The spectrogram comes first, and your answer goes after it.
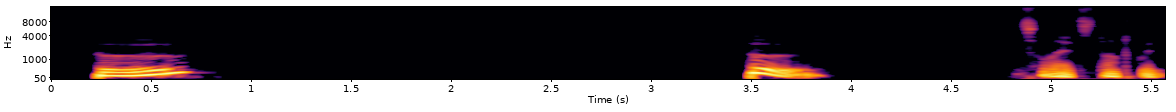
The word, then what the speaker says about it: peu: In this lesson, we will discover together two words that are written differently but pronounced the same way. Peu, peu.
